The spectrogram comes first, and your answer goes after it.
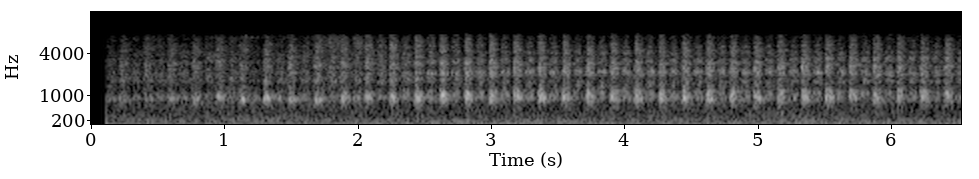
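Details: Female Shih Tzu panting after a walk, a quick breathy rasp repeated almost three times per second, steady and rhythmic, with a faint low background hum.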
